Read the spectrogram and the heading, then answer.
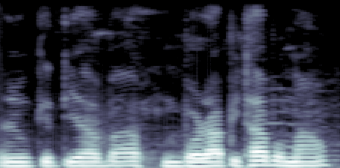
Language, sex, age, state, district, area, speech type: Assamese, female, 30-45, Assam, Nagaon, rural, spontaneous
